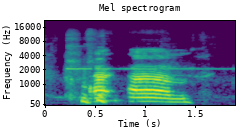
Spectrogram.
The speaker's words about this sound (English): What was that thing? Nothing. Oh, it was my cell phone. Let me turn that off.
